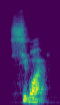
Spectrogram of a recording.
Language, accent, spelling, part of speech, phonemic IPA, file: French, Canada, ciboire, noun / interjection, /si.bwaʁ/, LL-Q150 (fra)-ciboire.wav
- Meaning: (noun) the ciborium cup, pyx; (interjection) a mild profanity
